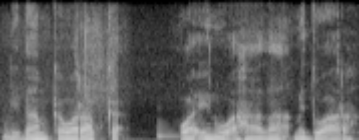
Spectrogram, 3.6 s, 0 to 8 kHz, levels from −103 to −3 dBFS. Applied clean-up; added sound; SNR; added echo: none; Keyboard (musical); 18 dB; none.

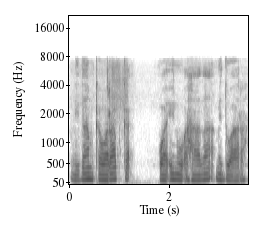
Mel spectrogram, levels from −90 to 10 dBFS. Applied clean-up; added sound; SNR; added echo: none; none; none; none.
